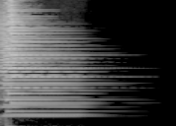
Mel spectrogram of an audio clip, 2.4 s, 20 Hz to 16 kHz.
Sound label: C 7th Suspended 2nd Suspended 4th A sharp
